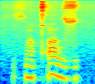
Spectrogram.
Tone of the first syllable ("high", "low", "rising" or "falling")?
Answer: low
